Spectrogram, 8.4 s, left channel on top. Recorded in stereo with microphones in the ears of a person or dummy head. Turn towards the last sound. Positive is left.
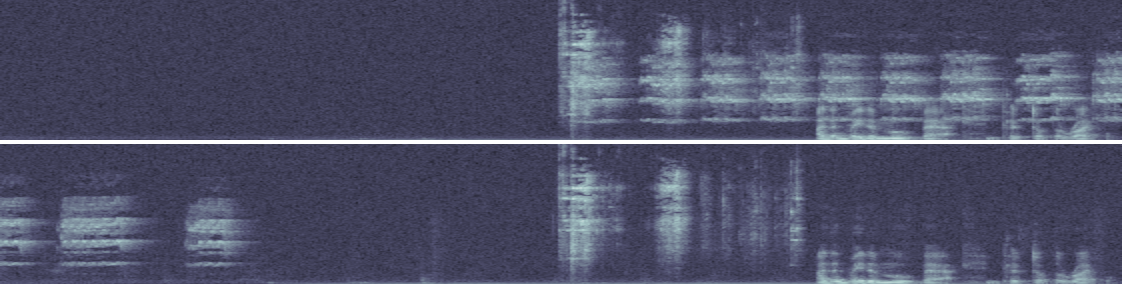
turn(degrees=40)  # may be behind; listen again after turning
